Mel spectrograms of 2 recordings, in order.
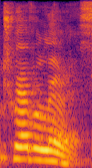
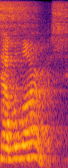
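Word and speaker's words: Tavoularis: You guys might know the how to pronounce this. Dean Travaleris. Tavalaris.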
